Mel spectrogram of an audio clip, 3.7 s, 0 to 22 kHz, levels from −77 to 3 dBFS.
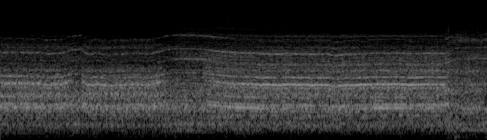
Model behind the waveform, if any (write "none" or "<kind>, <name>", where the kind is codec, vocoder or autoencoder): none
